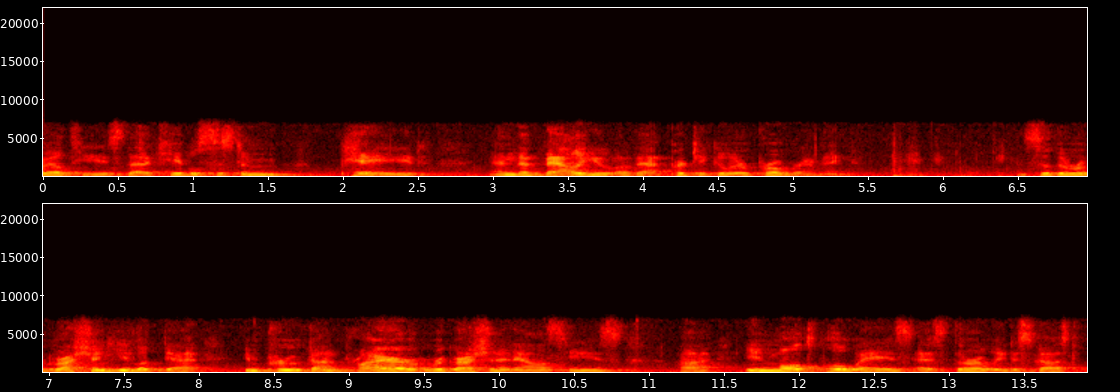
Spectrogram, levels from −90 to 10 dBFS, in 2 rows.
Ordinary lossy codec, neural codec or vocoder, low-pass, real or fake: Opus, 32 kbps; none; 7.2 kHz; real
